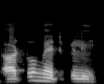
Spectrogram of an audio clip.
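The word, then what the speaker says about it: automatically: ऑटोमेटिकली। क्यों? क्योंकि इसमें भी ए डबल एल वाई आ रहा है। तो ए हो जाता है साइलेंट।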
